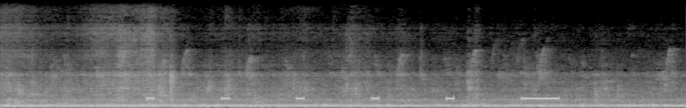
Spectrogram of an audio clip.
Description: Radio time signal (six pips, as the Greenwich Time Signal), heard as pips, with the noise of a park.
